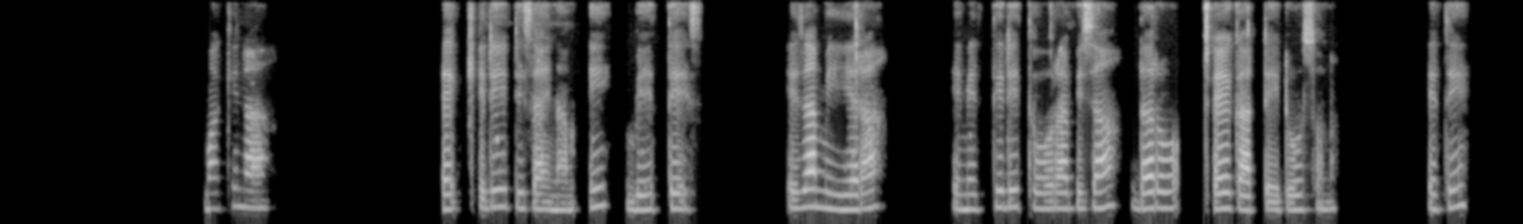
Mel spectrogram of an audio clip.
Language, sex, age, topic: Gamo, female, 25-35, government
